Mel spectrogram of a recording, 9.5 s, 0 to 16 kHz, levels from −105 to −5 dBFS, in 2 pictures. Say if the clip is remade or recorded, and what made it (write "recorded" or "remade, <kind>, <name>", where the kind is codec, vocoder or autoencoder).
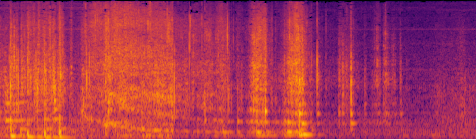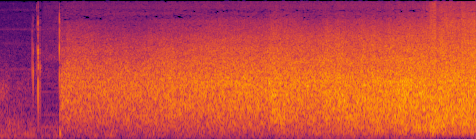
recorded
